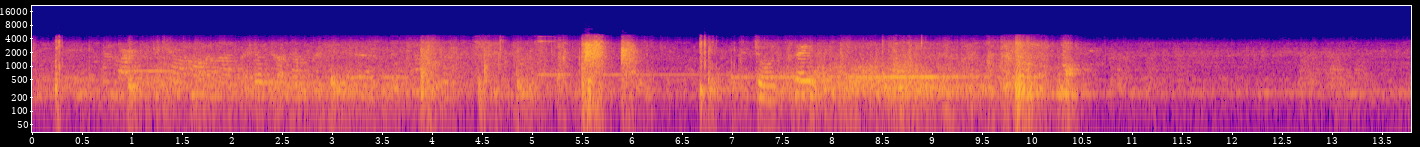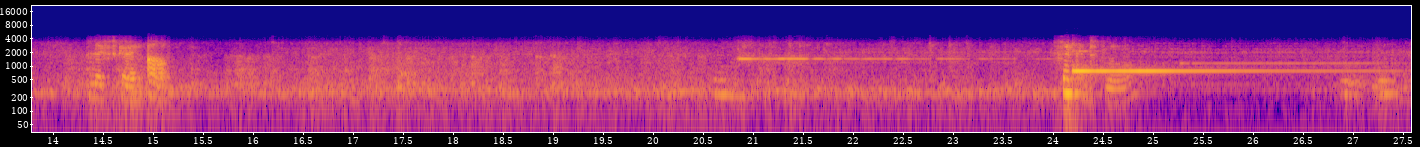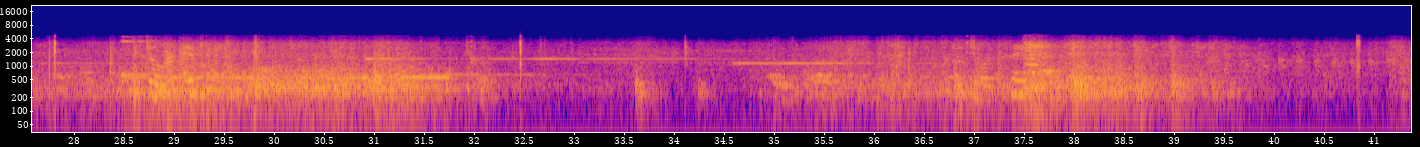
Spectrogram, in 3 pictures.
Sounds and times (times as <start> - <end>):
Speech: 0.7 - 3.6, 14.4 - 15.2, 28.6 - 29.5, 36.9 - 37.9.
